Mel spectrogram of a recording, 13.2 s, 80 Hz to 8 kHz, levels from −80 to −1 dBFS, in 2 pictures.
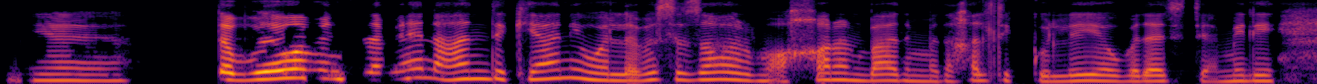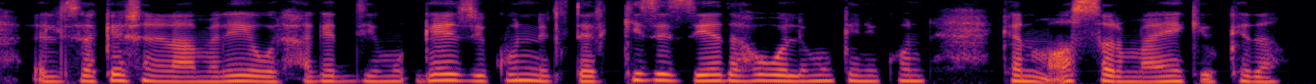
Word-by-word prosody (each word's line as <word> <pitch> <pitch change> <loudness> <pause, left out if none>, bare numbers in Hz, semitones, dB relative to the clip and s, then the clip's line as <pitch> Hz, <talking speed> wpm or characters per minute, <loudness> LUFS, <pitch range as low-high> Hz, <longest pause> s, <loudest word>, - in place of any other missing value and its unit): ياه! 210 -1 -4 0.4
طب، 240 -2 +8
وهو 265 +7 +9
من 270 -2 -1 0.3
زمان 300 -1 -1
عندِك 260 +1 +1
يعني 280 +3 +1
والّا 225 -4 +1
بس 235 +1 -2
ظهر 240 0 0
مؤخرًا 235 +3 -1
بعد 210 -1 -2
ما 185 -1 -7
دخلتِ 210 +3 -6
الكُلية 195 +1 -3
وبدأتِ 190 +1 -2
تعملي 195 +3 -5 0.4
السكاشن 195 +4 0
العملية 175 +1 -1
والحاجات 175 +1 -4
دي 185 0 -8
م 185 +1 -6
جايز 210 0 +2
يكون 210 +2 -2
التركيز 190 +4 -2
الزيادة 205 -1 +2
هو 200 +1 0
اللي 190 -1 0
ممكن 200 0 -4
يكون 190 +1 -6 0.4
كان 195 -2 0
مأثّر 195 +2 +5
معاكِ 170 +2 -2
وكده؟ 170 -3 -6
200 Hz, 155 wpm, -26 LUFS, 185-220 Hz, 0.4 s, وهو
